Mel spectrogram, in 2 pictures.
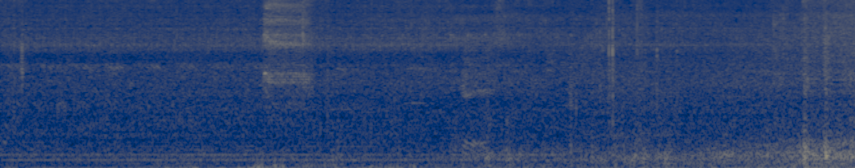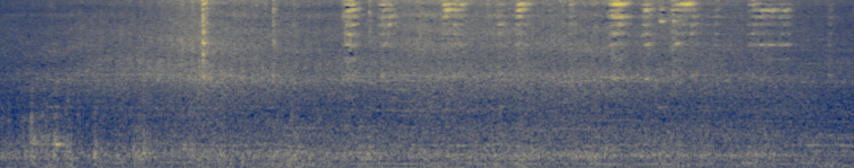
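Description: Transport for Wales diesel multiple unit approaching and passing over a level crossing: a low rumble builds from about halfway in and stays loud as the train goes by, with a run of sharp clicks from its wheels on the rails.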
